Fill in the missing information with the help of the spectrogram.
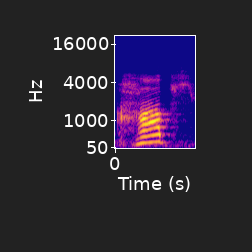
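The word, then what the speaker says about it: halves: अब देखिए हाफ्स पढ़ते हैं। एल साइलेंट होता है यहां पे गाइस। एल का उच्चारण नहीं होता है।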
